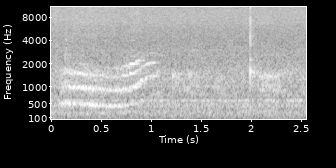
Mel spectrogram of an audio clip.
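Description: A pet cat lets out a long, drawn-out meow that bends upward in pitch, heard faintly against a steady background hiss, with a brief click near the end and no one speaking.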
